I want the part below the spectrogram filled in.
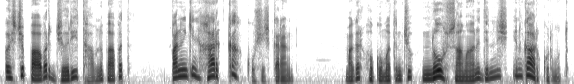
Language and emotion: Kashmiri, disgusted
